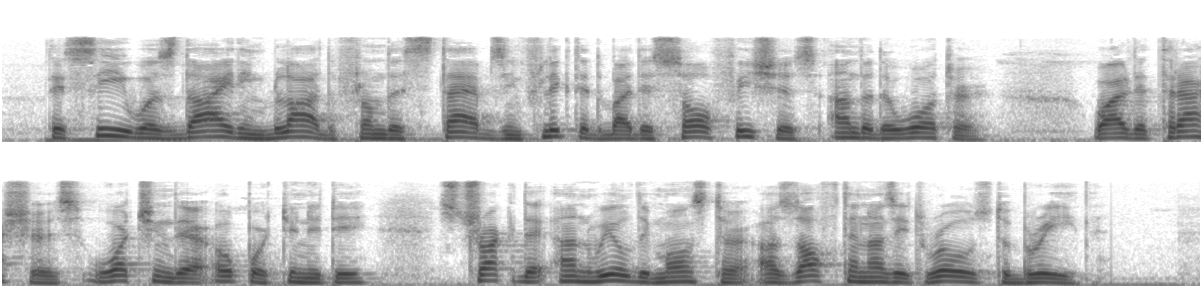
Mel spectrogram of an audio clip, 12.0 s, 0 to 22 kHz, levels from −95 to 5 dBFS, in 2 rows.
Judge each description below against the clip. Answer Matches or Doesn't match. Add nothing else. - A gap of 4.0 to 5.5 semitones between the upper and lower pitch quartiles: Matches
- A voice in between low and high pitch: Doesn't match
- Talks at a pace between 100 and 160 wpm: Doesn't match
